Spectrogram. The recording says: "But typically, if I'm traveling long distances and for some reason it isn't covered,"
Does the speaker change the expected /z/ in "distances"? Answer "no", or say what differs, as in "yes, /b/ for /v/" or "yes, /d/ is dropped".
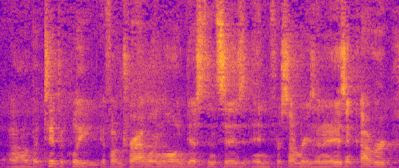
no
